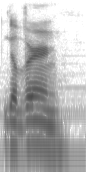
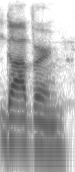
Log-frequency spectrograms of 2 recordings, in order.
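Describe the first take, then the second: First: The stress is on the second syllable. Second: The stress is on the first syllable. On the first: The speaker calls it wrong. "It's not govern" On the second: The speaker calls it right. "the stress is on the first syllable"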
